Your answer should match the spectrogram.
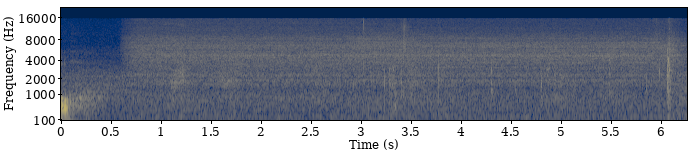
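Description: A steady, even hiss of blowing air or gas from a plastic-welding tool worked on a plastic headlight tab, starting about half a second in.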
